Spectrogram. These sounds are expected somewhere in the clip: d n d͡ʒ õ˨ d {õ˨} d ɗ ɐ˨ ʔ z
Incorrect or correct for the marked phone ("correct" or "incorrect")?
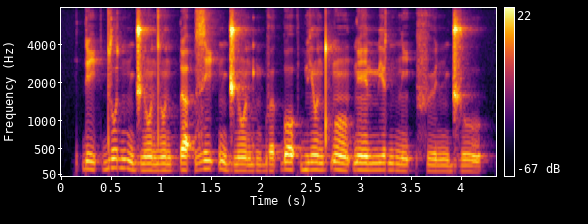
correct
